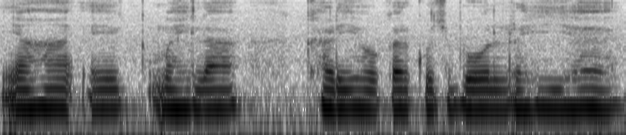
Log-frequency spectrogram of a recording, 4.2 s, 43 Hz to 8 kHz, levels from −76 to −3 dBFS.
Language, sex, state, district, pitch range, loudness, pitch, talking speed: Hindi, male, Jharkhand, Ranchi, 125-130 Hz, -14 LUFS, 125 Hz, 130 wpm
